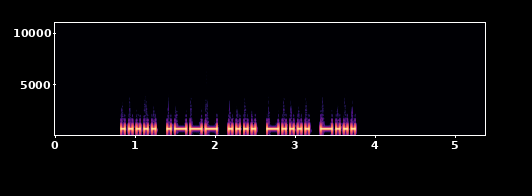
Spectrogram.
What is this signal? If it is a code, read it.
Morse code, heard as a keyed tone, about 25 wpm, 700 Hz. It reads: 5JH6B
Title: Five Challenging Letter-Number Combinations 25wpm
